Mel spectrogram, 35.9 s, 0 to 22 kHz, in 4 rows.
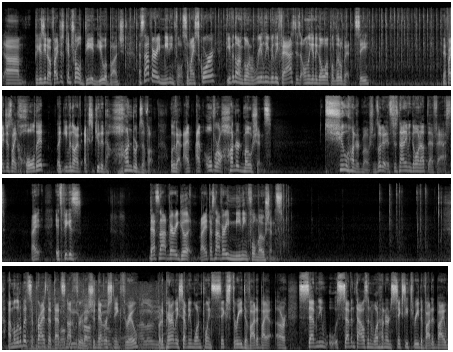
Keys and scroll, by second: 0.0-1.3 typing, 9.3 ctrl+u, 22.7 ctrl+d, 22.8 ctrl+d, 23.0-23.8 typing, 25.5 Return, 25.5 alt++, 25.5 typing, 26.1 alt+{.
